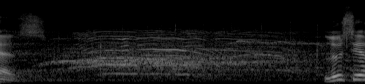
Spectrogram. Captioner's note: audience cheering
